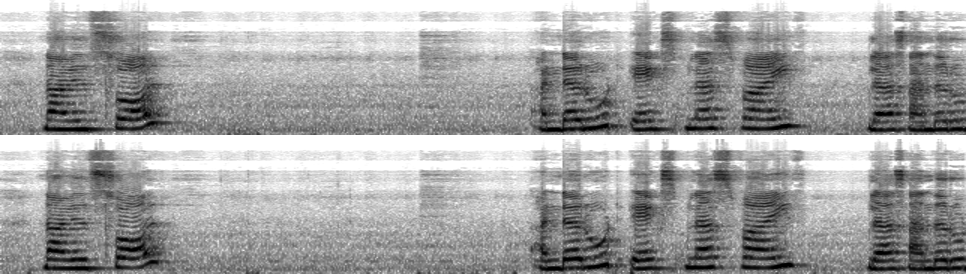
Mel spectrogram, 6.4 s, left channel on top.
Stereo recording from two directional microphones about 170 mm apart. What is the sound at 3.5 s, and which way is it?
A woman's voice, 90° right.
